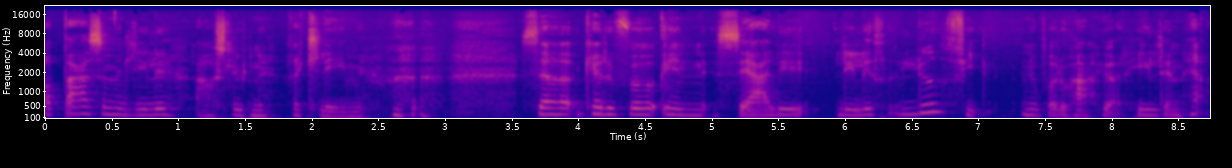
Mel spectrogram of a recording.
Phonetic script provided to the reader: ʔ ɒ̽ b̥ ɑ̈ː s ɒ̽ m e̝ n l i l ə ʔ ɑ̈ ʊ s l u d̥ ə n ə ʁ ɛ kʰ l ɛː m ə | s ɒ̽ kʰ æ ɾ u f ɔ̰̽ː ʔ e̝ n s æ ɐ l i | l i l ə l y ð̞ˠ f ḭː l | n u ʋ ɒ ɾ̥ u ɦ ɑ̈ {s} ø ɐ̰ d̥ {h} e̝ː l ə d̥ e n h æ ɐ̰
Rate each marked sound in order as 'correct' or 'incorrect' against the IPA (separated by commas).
incorrect, correct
